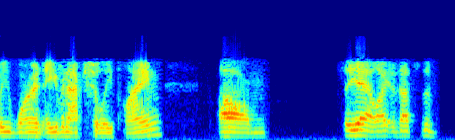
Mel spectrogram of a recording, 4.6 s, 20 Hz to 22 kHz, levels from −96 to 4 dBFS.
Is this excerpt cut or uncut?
uncut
